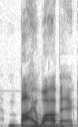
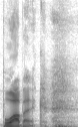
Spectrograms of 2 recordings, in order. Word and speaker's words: Biwabik: understand is actually pronounced by wabik although when people start saying it quickly it starts to sound a lot more like babic yeah I feel like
